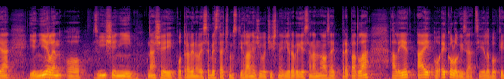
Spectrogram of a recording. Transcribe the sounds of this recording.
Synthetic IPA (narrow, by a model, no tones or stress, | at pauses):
a | jɛɲɪɛlɛnɔ | zʋiːʃɛɲiː | naʃɛjpɔt̪ɾaʋinɔʋɛjsɛbɛst̪at͡ʃnɔsciɦlaʊɲɛvʒiʋɔt͡ʃiʃnɛjʋiːɾɔbɛɡɟɛsanaːmnaɔzajpɾɛpad̪la | alɛjɛajɔʔɛkɔlɔɡiza̰ːt͡siilɛbɔkɛ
